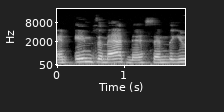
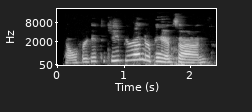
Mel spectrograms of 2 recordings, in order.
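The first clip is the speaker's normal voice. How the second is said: confiding, private aside tone; 2 semitones higher than usual. Leaning over to another character to speak privately: saying quietly. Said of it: "I say this quietly with him".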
